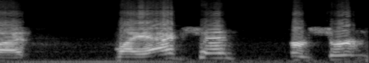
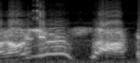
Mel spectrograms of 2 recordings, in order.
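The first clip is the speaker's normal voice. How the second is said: higher, playful "you suck" with stress on "you"; mock comeback; 8 semitones higher than usual. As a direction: fire back a joking retort. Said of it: "You know".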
